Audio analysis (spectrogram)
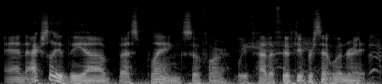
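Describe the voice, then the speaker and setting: A man with a fairly low voice talks fairly quickly while playing a card game, offering casual commentary as a host. He thinks aloud as he weighs his options.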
